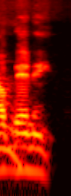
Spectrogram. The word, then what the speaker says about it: Albany: they pronounce it. Is Oh. Albany.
